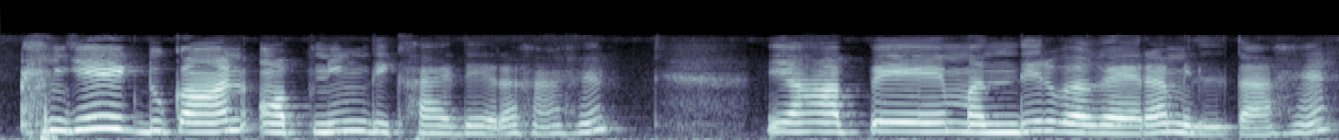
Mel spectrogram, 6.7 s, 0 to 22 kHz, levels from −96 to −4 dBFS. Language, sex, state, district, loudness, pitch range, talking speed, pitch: Hindi, female, Bihar, West Champaran, -15 LUFS, 230-265 Hz, 125 wpm, 250 Hz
